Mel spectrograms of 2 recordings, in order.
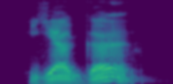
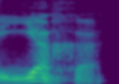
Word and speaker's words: Яха: «Кстати, что это за название у твоего фильма такое чудное?» «Яга». – Он смешно произносит это слово с ударением на второй слог. – «Яга?» переспрашивает Рашид. – «Да нет, фильм называется «Яха».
